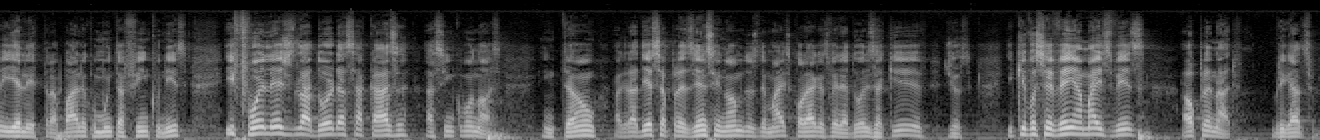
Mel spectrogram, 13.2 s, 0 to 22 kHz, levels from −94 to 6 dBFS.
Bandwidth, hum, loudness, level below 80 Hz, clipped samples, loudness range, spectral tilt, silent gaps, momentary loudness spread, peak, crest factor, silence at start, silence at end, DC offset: 16.5 kHz; none; -20 LUFS; -40 dBFS; under 0.1%; 3 LU; -5 dB/octave; none; 14 LU; -2 dBFS; 18 dB; 0 s; 0 s; under 0.1%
